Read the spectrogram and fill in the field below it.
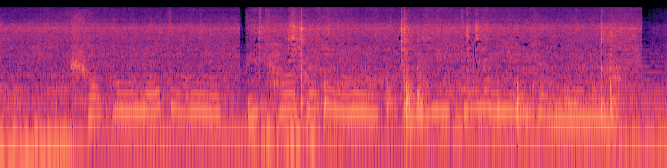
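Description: Meat sizzles and fries in a pan with salt added, stirring and occasional clinks of a utensil against metal, steady and close, with a faint hum underneath.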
